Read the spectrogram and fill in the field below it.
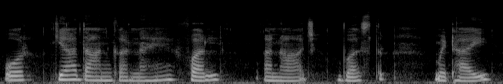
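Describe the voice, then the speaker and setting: A woman hosting a devotional channel, explaining fasting rituals softly and slowly, her lines often trailing off into a whisper. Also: fairly low pitch, steady tone. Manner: slow, soft-spoken, lapses into whispery line endings.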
